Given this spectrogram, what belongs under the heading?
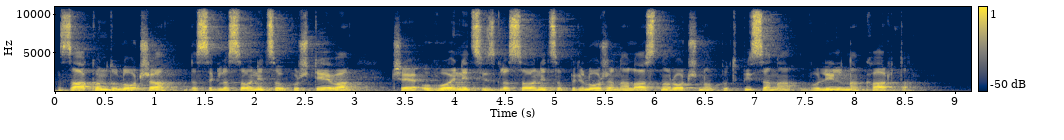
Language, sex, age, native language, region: Slovenian, male, 30-49, Slovenian, Savinja region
